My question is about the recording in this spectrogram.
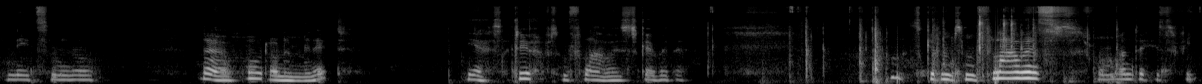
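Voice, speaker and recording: A woman leads a live craft demonstration in an unhurried, chatty way, speaking to her viewers as she works. Her voice is mellow and sits at a middle pitch. A faint hiss runs underneath. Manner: chatty, talks to viewers while working. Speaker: craft tutorial host.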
